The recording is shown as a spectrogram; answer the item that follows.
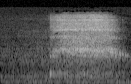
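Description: A single big, loud breath, drawn as a steady airy hiss lasting under a second, rising abruptly and fading out gradually, with no talk over it.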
